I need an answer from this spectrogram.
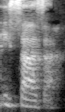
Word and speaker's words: Isaza: How do you pronounce it? Isaza? It's Isaza.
